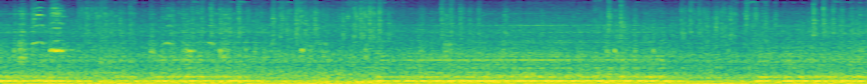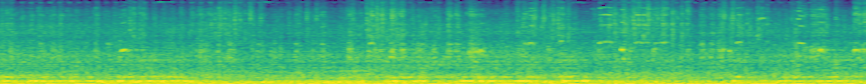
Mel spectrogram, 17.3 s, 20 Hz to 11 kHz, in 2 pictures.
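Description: Tractor engine running steadily while driving a 6-foot International rotary cutter (bush hog) through grass; the low drone shifts slightly in strength every few seconds.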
